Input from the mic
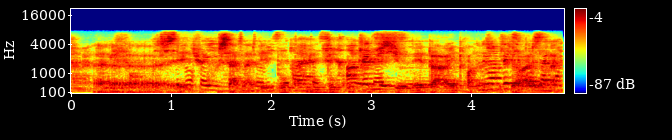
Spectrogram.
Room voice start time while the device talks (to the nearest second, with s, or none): 1 s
